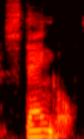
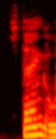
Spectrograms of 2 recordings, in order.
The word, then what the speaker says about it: Stangl: this is a stangle ceramic it's flower vase for single rose bud single Bloom see the hole for the stem stangle is spelled s a n g l these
